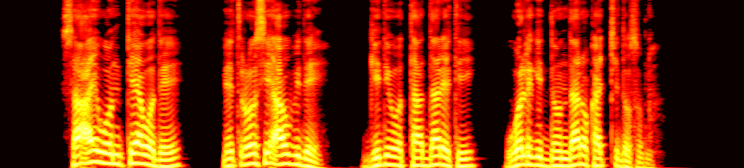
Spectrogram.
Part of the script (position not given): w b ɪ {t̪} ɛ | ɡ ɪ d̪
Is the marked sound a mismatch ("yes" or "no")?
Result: yes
